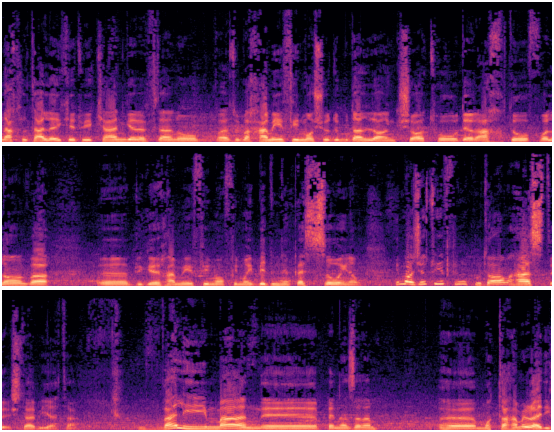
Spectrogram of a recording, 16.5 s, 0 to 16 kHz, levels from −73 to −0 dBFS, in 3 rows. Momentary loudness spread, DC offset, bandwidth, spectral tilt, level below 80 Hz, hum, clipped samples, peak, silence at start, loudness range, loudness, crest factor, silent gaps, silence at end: 10 LU; under 0.1%; 16 kHz; -4.5 dB/octave; -46 dBFS; none; under 0.1%; 0 dBFS; 0 s; 2 LU; -13 LUFS; 12 dB; none; 0 s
